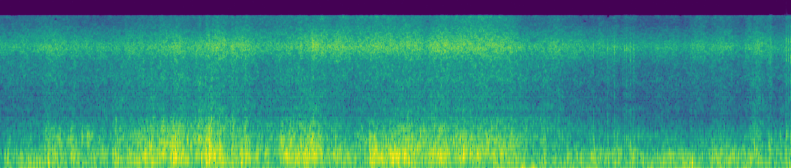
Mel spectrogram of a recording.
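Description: Edges scraping and sliding over snow as a rider descends, a rough hiss that swells and fades with the turns, with wind rumbling on the microphone.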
